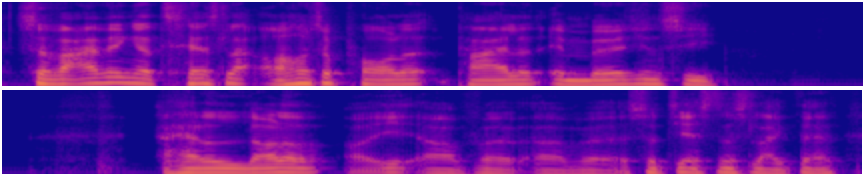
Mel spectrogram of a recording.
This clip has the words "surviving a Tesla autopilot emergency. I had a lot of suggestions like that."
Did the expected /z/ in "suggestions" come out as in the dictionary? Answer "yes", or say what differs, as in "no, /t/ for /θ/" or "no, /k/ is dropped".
no, /s/ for /z/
